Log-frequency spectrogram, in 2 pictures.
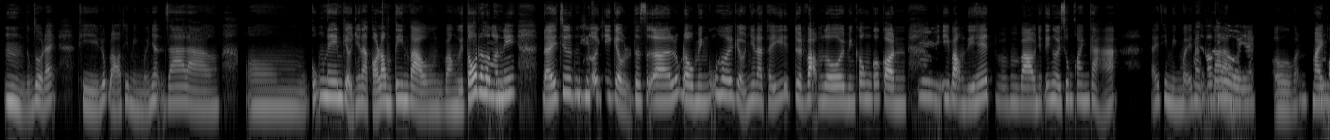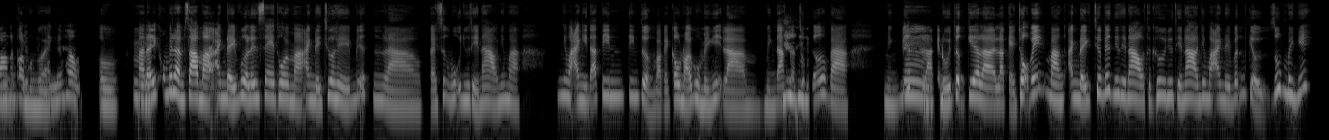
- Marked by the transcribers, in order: tapping; laugh; laugh
- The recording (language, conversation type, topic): Vietnamese, podcast, Bạn có thể kể về một lần ai đó giúp bạn và bài học bạn rút ra từ đó là gì?
- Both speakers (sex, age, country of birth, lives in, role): female, 20-24, Vietnam, Vietnam, host; female, 30-34, Vietnam, Vietnam, guest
